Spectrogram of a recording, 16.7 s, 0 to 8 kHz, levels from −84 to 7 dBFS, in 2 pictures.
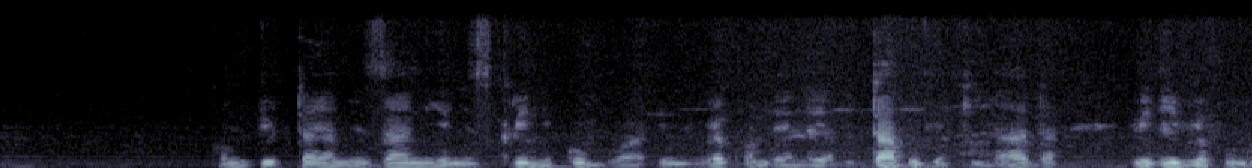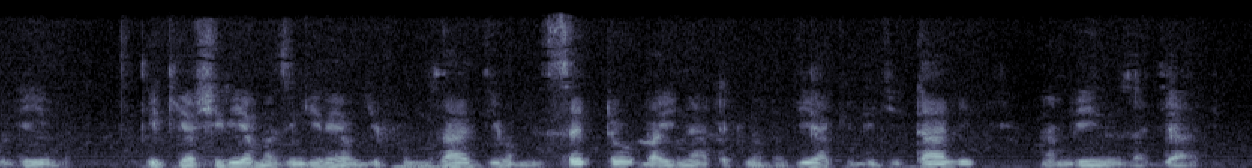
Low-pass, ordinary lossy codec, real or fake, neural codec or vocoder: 7.2 kHz; AAC, 32 kbps; real; none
